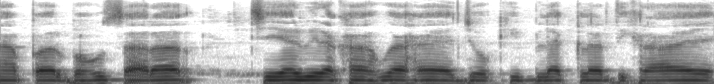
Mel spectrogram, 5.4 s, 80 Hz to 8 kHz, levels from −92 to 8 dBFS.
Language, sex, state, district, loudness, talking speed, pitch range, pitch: Hindi, male, Jharkhand, Deoghar, -15 LUFS, 155 wpm, 110-115 Hz, 115 Hz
